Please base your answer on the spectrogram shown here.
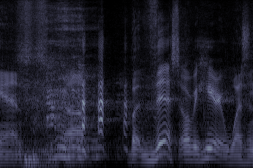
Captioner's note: laughs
